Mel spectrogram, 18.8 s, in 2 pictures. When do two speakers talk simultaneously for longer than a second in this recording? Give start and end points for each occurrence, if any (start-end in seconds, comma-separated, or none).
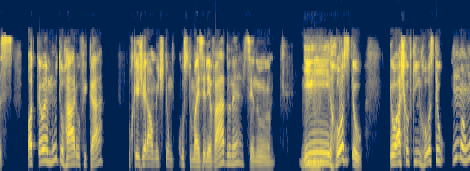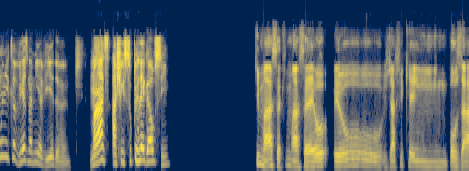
none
